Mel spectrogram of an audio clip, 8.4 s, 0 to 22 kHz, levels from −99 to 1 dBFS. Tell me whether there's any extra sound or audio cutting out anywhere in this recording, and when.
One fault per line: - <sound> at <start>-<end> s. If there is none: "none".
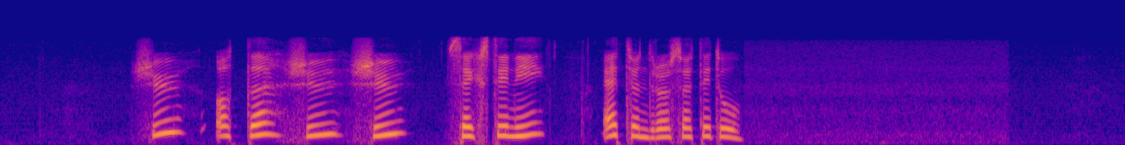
none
